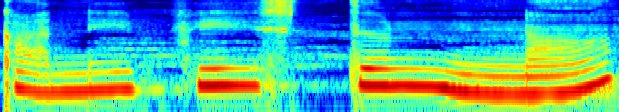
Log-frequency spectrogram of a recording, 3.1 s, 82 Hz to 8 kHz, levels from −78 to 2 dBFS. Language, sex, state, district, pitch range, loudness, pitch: Telugu, female, Andhra Pradesh, Sri Satya Sai, 200-245 Hz, -13 LUFS, 225 Hz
